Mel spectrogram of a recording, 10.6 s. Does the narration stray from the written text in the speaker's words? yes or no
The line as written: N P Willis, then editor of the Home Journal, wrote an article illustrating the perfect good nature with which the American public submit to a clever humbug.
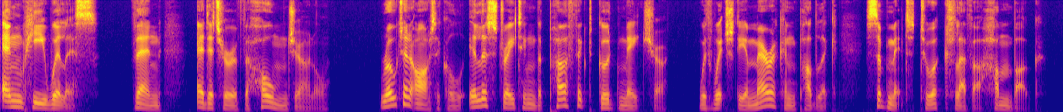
no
